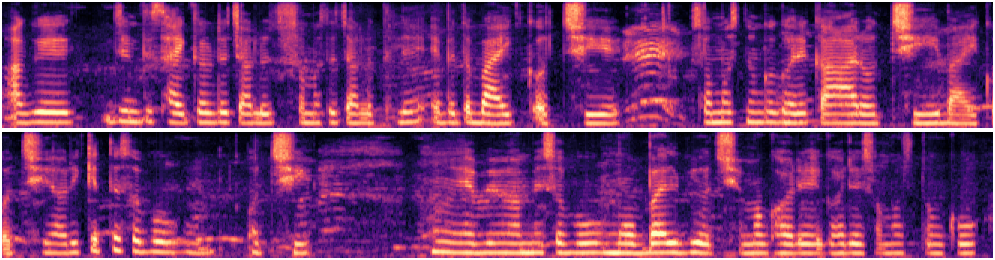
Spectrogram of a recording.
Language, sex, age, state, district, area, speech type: Odia, female, 18-30, Odisha, Malkangiri, urban, spontaneous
